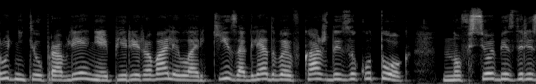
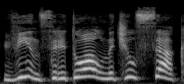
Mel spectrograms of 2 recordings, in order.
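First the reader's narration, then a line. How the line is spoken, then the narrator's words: Shout. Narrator (Russian): крикнула я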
